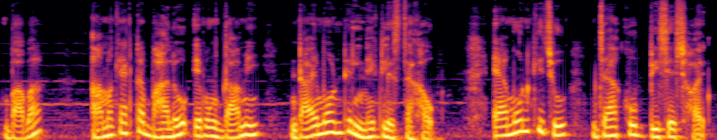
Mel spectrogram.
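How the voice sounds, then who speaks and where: A man's voice: on the high side, lively intonation, unhurried, a little mellow, husky, soft background music. A man voicing a humble, pleading old mother in a story, meek and polite.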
